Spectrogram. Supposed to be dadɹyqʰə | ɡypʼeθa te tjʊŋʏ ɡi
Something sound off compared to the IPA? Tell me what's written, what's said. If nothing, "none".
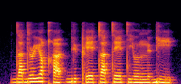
θ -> t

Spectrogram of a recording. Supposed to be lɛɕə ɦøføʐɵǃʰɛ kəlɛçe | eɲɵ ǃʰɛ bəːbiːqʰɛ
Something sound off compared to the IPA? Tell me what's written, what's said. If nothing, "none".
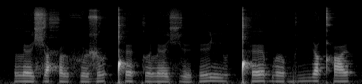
ɦ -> ħ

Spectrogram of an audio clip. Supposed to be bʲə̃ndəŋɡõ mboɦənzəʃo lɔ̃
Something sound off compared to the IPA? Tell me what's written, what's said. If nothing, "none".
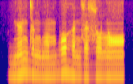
ʃ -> z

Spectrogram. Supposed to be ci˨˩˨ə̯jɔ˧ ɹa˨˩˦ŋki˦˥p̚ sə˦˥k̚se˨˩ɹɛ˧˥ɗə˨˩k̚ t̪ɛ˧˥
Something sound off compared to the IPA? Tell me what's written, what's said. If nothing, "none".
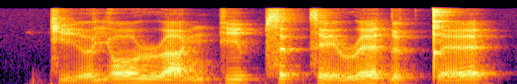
none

